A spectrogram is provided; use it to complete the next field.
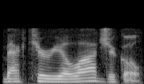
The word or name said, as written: bacteriological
